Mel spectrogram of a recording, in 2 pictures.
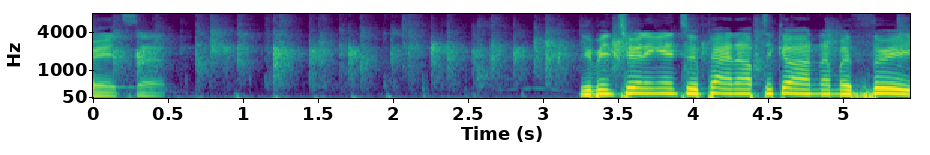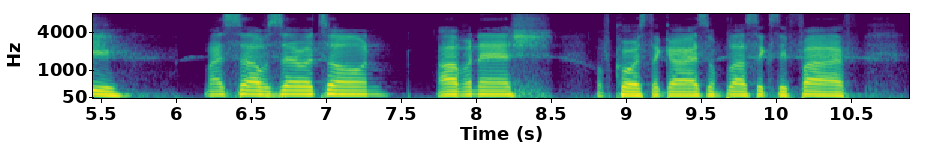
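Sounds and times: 
speech: 0:00.0 - 0:00.6, 0:03.2 - 0:10.7
round of applause: 0:00.0 - 0:05.5.

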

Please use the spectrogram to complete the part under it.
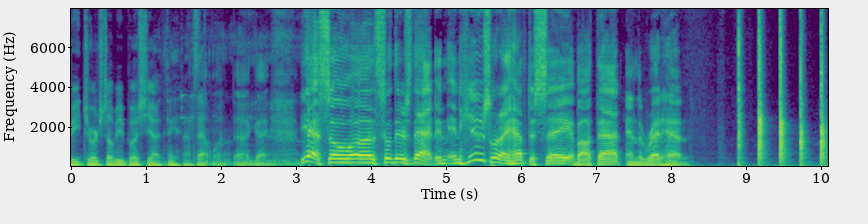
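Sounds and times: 
speech: 0:00.0 - 0:08.3
loud popping hand claps: 0:08.9 - 0:10.0.

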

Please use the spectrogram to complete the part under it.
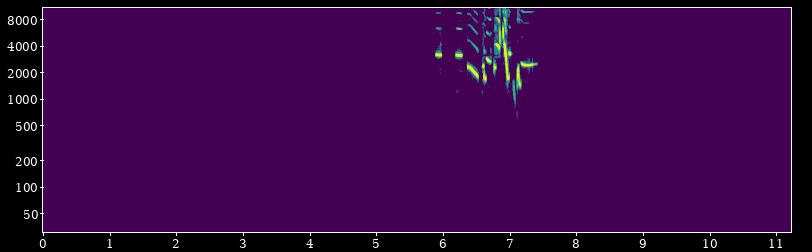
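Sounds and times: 
western meadowlark singing: 0:05.9 - 0:07.4.

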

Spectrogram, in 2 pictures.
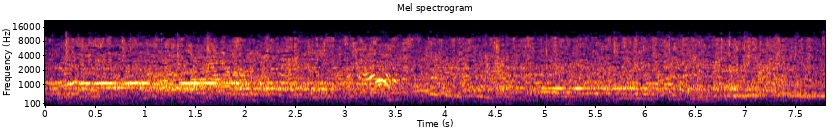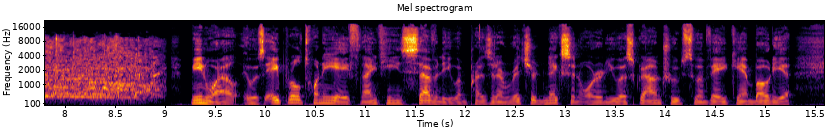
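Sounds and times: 
crowd cheering: 0:00.0 - 0:09.1
speech: 0:09.3 - 0:15.5.

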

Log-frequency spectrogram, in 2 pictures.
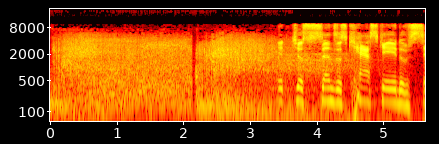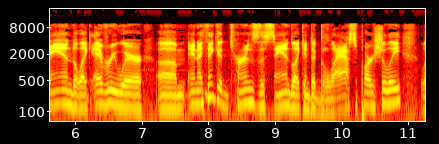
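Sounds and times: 
Cyclone Pulse Rifle firing a big shot: 0:00.0 - 0:05.8
speech: 0:03.4 - 0:11.2.

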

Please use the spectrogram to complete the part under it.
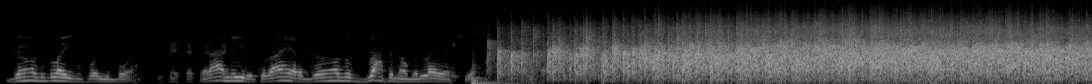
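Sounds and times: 
speech: 0:00.2 - 0:05.4
clapping for a guest's success: 0:04.8 - 0:10.9.

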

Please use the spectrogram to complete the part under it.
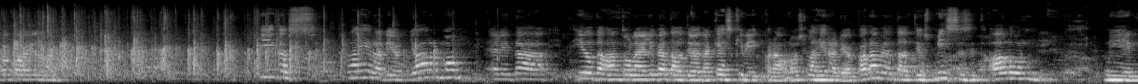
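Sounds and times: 
audience applause: 0:00.0 - 0:05.0
speech: 0:02.8 - 0:11.3.

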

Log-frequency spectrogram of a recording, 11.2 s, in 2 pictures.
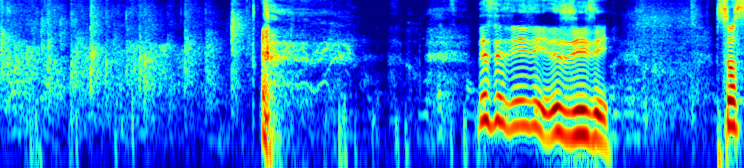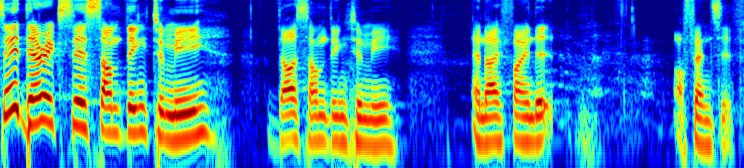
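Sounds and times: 
audience applause: 0:00.0 - 0:02.3
laughter: 0:01.8 - 0:04.0, 0:09.7 - 0:10.6
speech: 0:03.6 - 0:09.8, 0:10.6 - 0:11.1.

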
